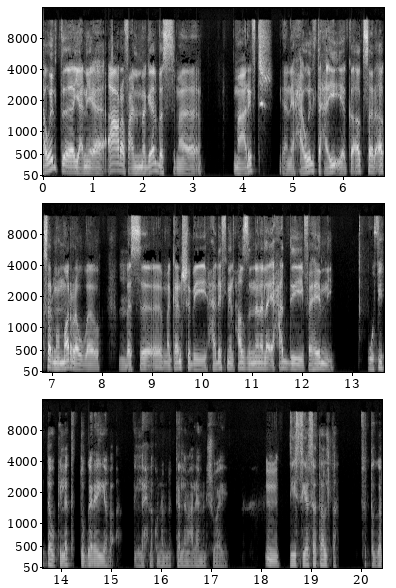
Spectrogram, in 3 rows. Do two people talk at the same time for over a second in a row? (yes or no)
no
